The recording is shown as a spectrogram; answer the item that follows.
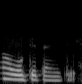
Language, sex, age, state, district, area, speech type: Tamil, female, 18-30, Tamil Nadu, Tirupattur, urban, conversation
